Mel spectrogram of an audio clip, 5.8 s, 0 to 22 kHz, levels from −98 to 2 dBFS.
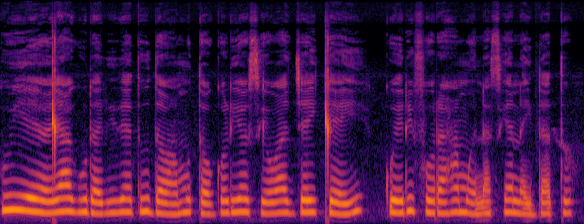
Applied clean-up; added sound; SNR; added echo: none; Finger snapping; 12 dB; none.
